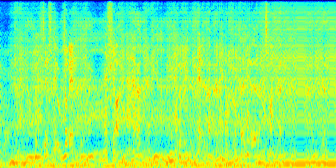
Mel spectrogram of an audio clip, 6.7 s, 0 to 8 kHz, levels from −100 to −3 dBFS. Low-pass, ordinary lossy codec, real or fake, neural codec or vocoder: none; none; fake; codec, 16 kHz, 0.5 kbps, FreqCodec, larger model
